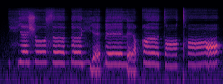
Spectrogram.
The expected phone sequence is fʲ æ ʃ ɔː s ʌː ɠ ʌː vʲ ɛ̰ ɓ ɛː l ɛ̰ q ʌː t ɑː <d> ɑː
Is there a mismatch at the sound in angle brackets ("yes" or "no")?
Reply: yes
